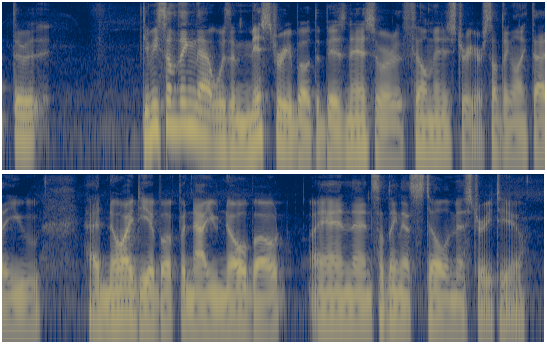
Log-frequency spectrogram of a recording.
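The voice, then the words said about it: Canadian accent. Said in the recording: “you sounded so Canadian there. A boat. ... A boot? ... I just really heard it.”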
